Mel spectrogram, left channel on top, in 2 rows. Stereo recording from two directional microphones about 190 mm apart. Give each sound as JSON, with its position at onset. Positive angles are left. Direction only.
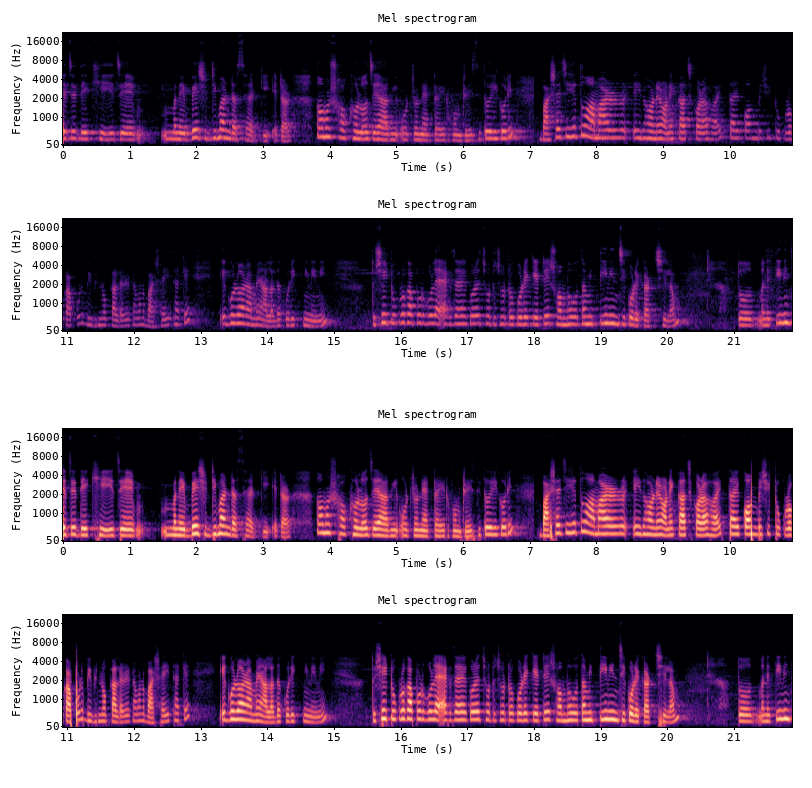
{"t": 0.0, "sound": "a woman's voice", "side_deg": -45}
